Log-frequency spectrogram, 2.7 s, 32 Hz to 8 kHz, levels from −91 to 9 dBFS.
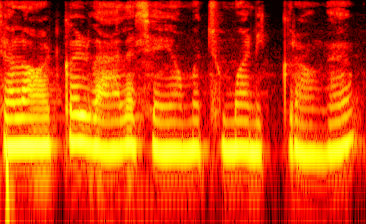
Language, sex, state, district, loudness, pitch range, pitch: Tamil, female, Tamil Nadu, Kanyakumari, -16 LUFS, 200-220 Hz, 205 Hz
